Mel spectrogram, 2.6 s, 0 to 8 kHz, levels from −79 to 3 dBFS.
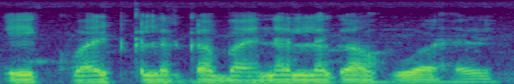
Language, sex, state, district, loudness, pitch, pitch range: Hindi, male, Uttar Pradesh, Lucknow, -15 LUFS, 85 Hz, 80-85 Hz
